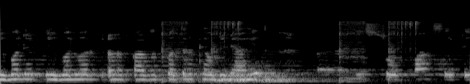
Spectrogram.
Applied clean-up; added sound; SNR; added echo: none; Fart; 19 dB; reverberation time 1.3 s.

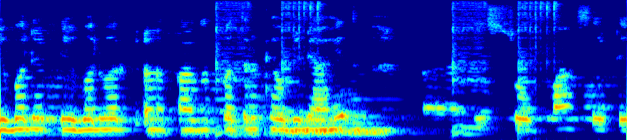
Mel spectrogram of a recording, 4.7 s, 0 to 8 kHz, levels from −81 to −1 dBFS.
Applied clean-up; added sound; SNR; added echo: classical method WPE with log-MMSE.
